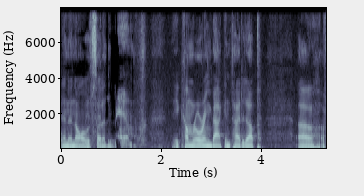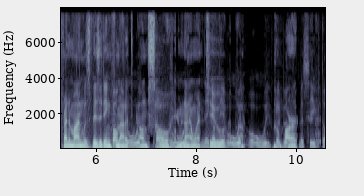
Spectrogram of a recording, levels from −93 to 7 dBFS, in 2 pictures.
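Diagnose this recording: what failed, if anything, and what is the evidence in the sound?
Speech suppressed in double talk, at the call-processing stage. The sound dips by about 15 dB between 0.89 and 1.47 s, and from 6.72 to 10.4 s it drops in pieces by up to about 30 dB. The likely cause is an echo canceller treating simultaneous talk as echo and attenuating both.

Echo leak, also at the call-processing stage. Faint delayed copies of the sound appear at 1.02–1.06 s (380 ms late), 7.55–7.6 s and 9.99–10.52 s (357 ms late), about 20 to 25 dB below the direct sound. The likely cause is a far-end loudspeaker path that its canceller did not fully remove.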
